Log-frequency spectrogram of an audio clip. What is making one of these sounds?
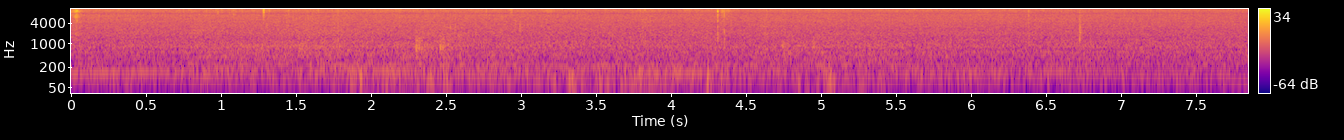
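A guinea pig chews food with soft, quick crunches.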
